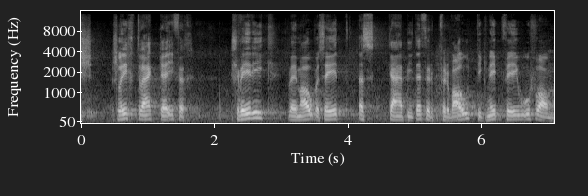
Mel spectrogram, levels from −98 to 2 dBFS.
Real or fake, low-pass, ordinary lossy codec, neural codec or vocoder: fake; 14.4 kHz; none; vocoder, 44.1 kHz, 128 mel bands, Pupu-Vocoder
